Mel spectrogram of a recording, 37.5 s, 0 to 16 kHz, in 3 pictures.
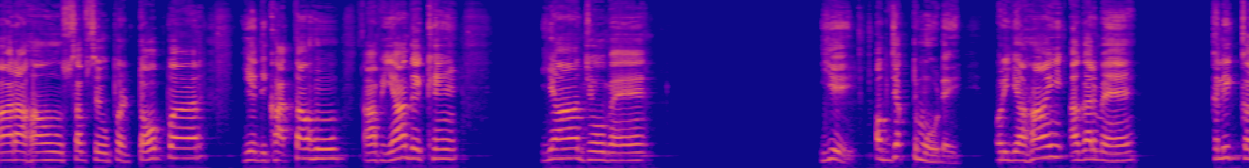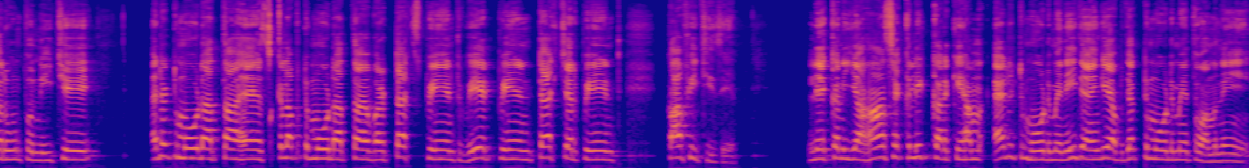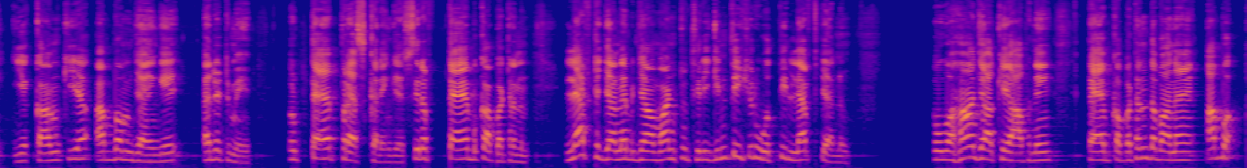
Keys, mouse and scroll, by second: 1.7 click, 2.0 ctrl+4, 7.6 ctrl+1, 7.7-8.7 ctrl+drag, 10.6 Escape, 26.1 ctrl+4, 28.0 Tab.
